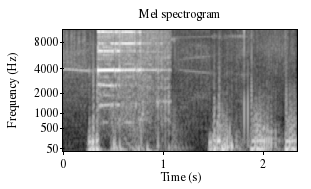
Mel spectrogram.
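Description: Modular synthesizer output with no effects added. A sudden metallic, bell-like ping a moment in rings with several high overtones and fades over about a second. Low, sudden bursts follow about one and a half seconds in and again near the end.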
